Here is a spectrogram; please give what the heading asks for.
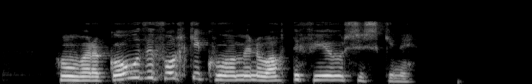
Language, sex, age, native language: Icelandic, female, 40-49, Icelandic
